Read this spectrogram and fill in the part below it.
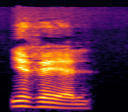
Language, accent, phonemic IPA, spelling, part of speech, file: French, France, /i.ʁe.ɛl/, irréel, adjective, LL-Q150 (fra)-irréel.wav
- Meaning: unreal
